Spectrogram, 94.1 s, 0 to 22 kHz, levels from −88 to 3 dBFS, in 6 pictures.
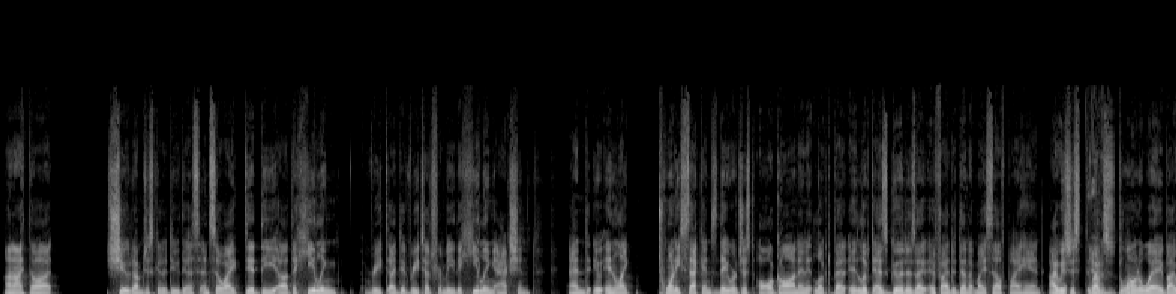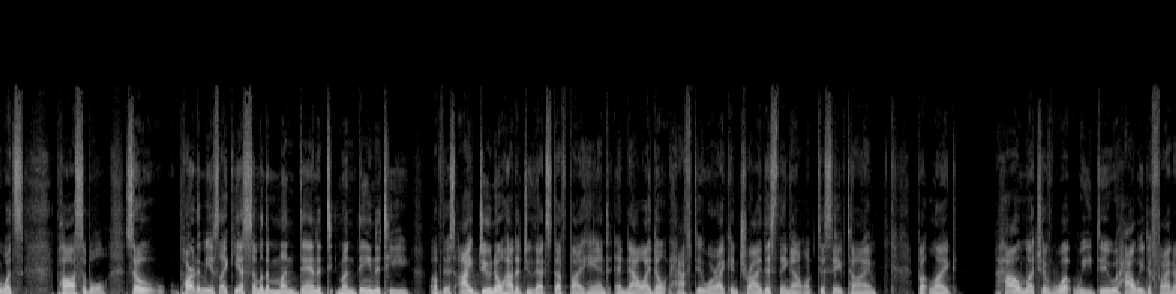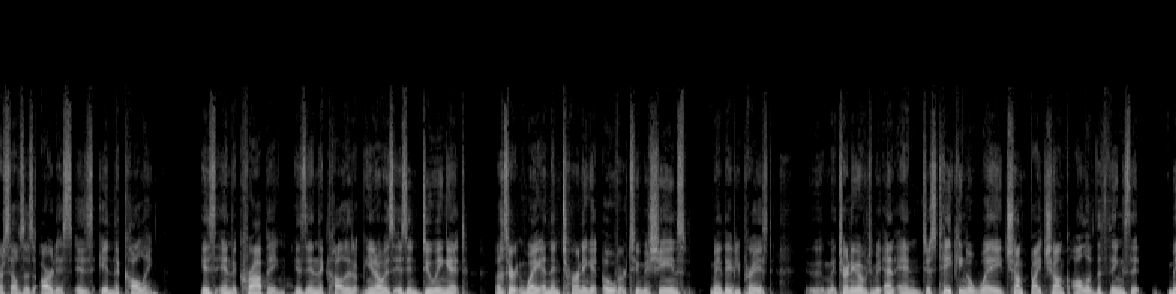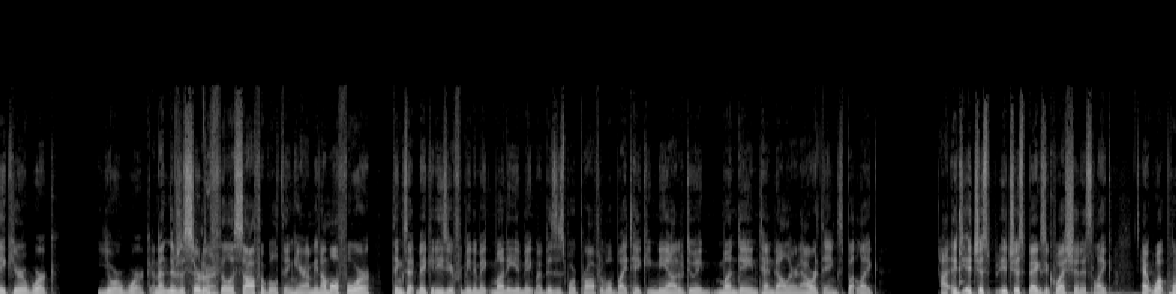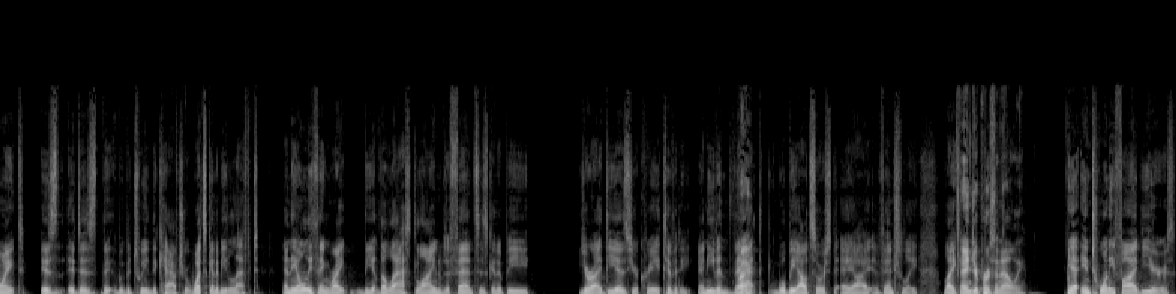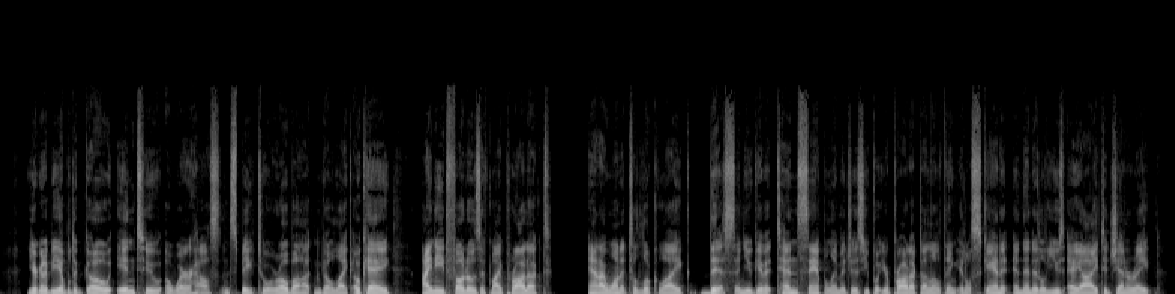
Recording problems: choppy; very; at 14 s and from 38 to 42 s; 7% of the speech affected

